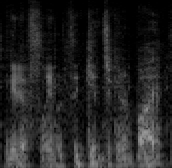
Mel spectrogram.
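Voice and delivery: put-on decrepit old boss. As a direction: croak it like a frail rich old man. Old rich man demanding flavor.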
